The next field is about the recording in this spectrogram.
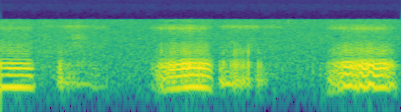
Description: My new puppy was sleeping and we discovered she snores ;)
